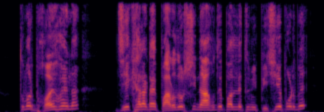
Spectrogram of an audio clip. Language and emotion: Bengali, fearful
